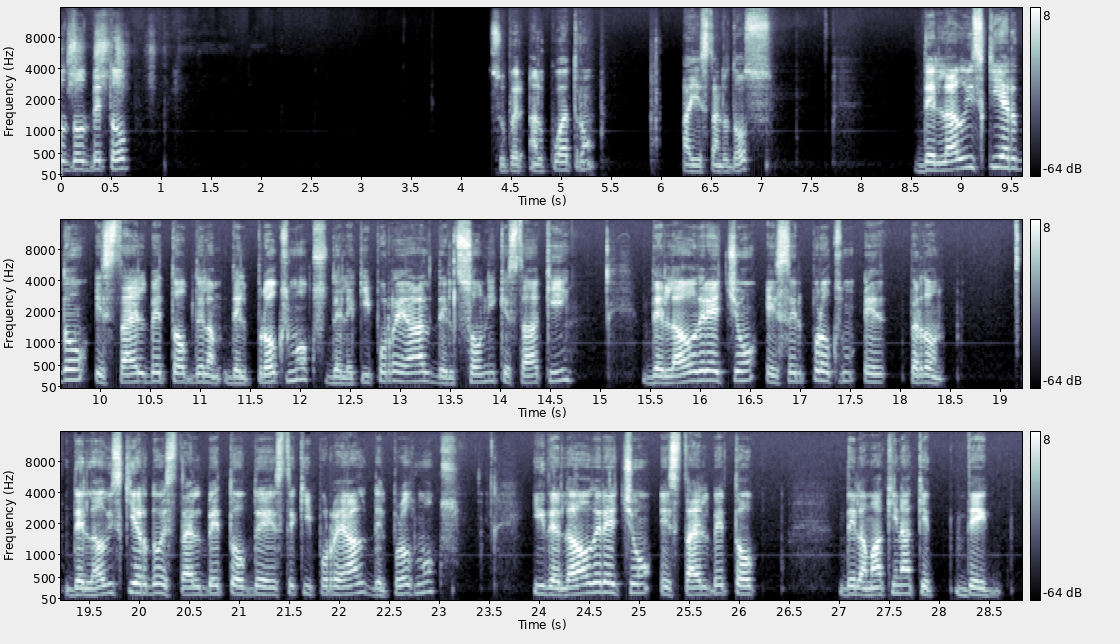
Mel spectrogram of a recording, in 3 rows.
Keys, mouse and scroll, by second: 5.0 alt+super+KP_4.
